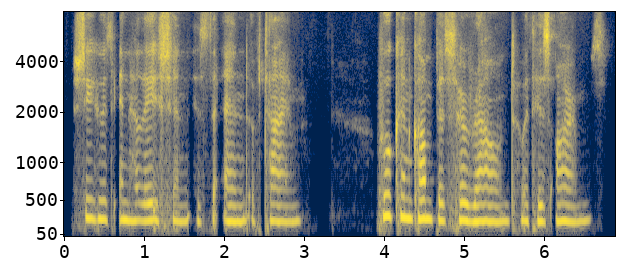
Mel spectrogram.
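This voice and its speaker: A woman gives a solemn poetry reading in a very dark, mellow voice with a creaky edge. She recites deliberately and slowly, letting each phrase stand. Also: on the high side, dry recording, poor audio. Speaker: poetry reader.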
